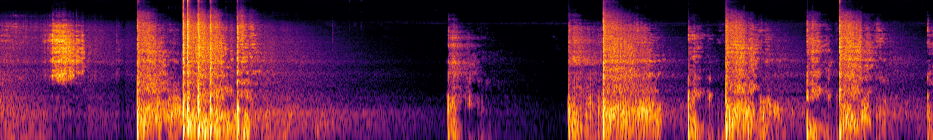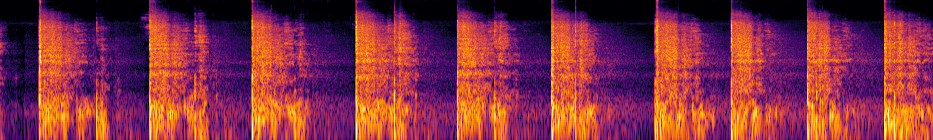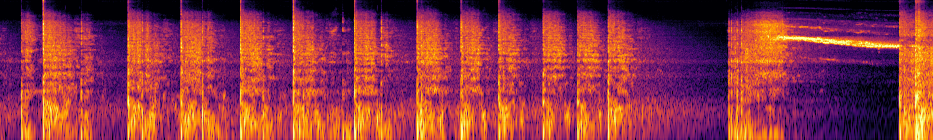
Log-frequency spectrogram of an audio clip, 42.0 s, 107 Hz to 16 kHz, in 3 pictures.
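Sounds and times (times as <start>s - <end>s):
firework shells bursting: 0.0s - 5.2s, 38.9s - 41.9s.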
